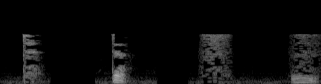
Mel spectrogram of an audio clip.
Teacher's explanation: Did you notice that t, s have no vibration, whereas d, z there is a vibration? · Term: voiceless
